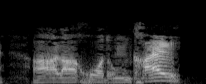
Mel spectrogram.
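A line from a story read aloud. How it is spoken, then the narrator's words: Rough loud shout. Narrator (Chinese): 一个声音粗暴的大喊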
